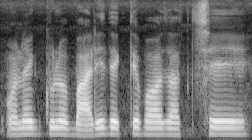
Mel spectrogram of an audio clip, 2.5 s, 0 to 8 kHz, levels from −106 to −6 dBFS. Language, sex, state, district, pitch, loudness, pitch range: Bengali, male, West Bengal, Alipurduar, 135 Hz, -19 LUFS, 130-135 Hz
